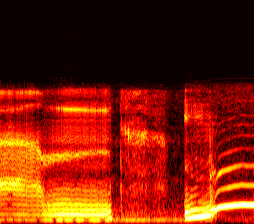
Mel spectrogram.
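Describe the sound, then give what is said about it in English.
A person imitates a cow with two drawn-out, nasal moos, the first long and wavering, the second rising in pitch after a brief pause; loud, with no other talk. “you probably didn't want to do a cow noise when I said …”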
